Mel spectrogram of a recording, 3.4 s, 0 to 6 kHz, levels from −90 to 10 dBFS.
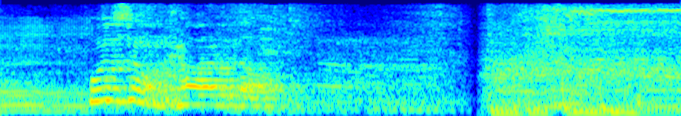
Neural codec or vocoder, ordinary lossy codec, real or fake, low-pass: none; MP3, 32 kbps; real; 5.4 kHz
